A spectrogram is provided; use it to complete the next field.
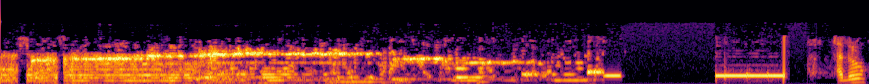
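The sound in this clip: A single short, steady mid-pitched telephone tone sounds after a call is cut off. It follows several seconds of busy harmonic sound and is then followed by a brief, faint sound.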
